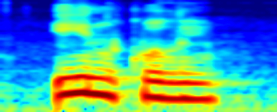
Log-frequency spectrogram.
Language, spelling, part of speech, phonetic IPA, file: Ukrainian, інколи, adverb, [ˈinkɔɫe], Uk-інколи.ogg
- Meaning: 1. sometimes, at times 2. now and then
